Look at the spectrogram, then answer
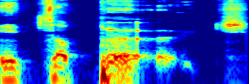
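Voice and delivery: attempted deep voice. Announcing the day's topic to the audience, the speaker is trying to sound deep. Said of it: "He always tries to go deep".

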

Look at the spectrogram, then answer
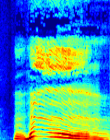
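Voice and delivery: blast-like wailing sound.

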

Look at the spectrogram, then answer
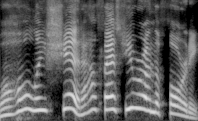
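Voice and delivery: put-on old-man voice, pitched very high. Retelling Geronimo's reaction, the speaker does a Herbert from Family Guy voice. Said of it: "why do you sound like the old guy from Family Guy".

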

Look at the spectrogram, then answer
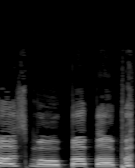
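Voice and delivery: put-on thick, broad, heavy Scottish accent. Retelling a roommate's reenactment of the neighbor calling cosmo: heavy scottish accent. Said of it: "with our neighbor's like really heavy Scottish accent".

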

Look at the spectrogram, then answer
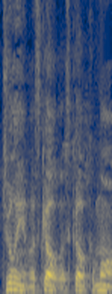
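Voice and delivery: negative, pushy, impatient hurrying tone. A parent shows the attitude they'd use hurrying their child Julian: negative, pushy attitude. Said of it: "like this attitude".

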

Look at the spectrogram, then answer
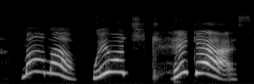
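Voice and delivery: acted-out, very high, swooping young child yell. Retelling telling Mama at age five about the movie: imitating own childhood yell. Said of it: "I yelled".

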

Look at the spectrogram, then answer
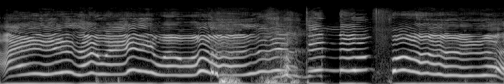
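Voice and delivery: high, loud blubbering teary sobbing, fun drawn out. Retelling being found by the group after getting lost, imitating crying while talking. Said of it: "and I'm crying".

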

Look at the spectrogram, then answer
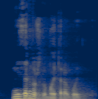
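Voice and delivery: ordinary delivery

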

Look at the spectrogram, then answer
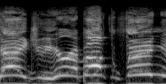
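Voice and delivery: shrill, booming, way-too-loud high-pitched voice. Imitating a steel mill worker in a quiet office: imitating someone talking too loud. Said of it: "Just calm down, bro".

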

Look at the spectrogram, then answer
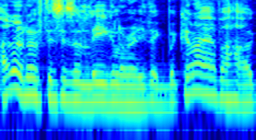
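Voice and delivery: sheepish, hopeful, high-pitched and fast.

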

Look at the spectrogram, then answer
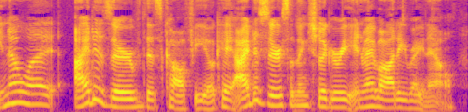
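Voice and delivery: ordinary talk

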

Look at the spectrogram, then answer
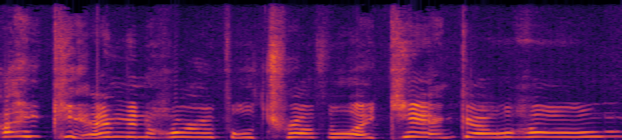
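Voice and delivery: very high sobbing, tearful pleading, word "home" stretched out. Retelling a show scene of a girl outside a house: imitating crying. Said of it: "She's crying".

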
